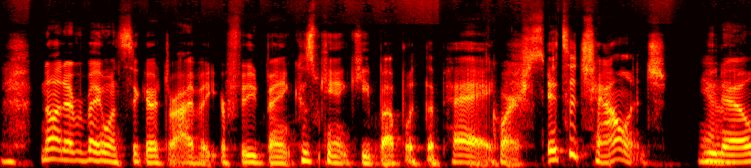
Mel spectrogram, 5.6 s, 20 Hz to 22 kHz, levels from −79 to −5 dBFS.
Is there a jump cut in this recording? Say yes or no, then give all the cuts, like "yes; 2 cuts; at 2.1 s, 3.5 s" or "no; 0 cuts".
yes; 1 cut; at 2.4 s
